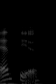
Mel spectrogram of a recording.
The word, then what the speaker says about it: Antheia: It's from the other Greek god who's like obviously less known, and it's spelled like Antheia. So it's like my name but with an I. Was that pronounced Anthea? No, it's just pronounced Anthea.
